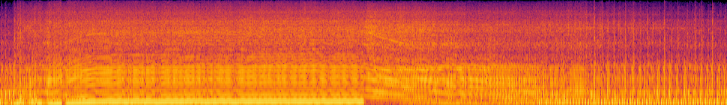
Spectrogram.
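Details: Small two-stroke after its dried-out carburetor fuel-pump diaphragm was rehydrated: catches, climbs to a steady high buzz, drops back to a settled idle; starts and runs cleanly.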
